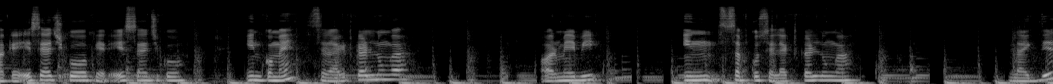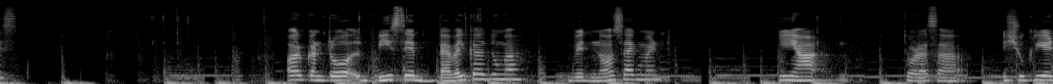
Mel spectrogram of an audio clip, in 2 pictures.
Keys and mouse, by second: 2.3 shift+click, 2.8 shift+click, 4.3 middle click, 5.2 click, 5.5-6.8 shift+drag, 7.4 shift+click, 8.8 shift+click, 9.0-10.3 shift+drag, 11.4 shift+click, 12.2 ctrl+z, 13.5 middle click, 18.7 ctrl+click, 19.8 ctrl+click, 20.3 middle click, 20.8 middle click.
